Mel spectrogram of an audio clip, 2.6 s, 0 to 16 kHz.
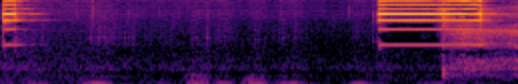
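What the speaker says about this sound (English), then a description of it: "you'll hold it for 2 seconds until you hear a long beep" After a few soft low thumps, a travel alarm clock gives a single loud, high electronic beep that holds for about half a second.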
